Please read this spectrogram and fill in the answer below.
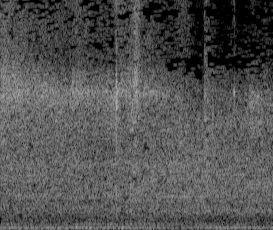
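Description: Street traffic: a motor vehicle's engine running steadily with a low hum over general road noise.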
